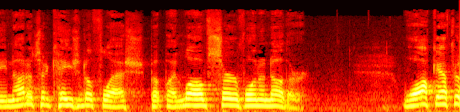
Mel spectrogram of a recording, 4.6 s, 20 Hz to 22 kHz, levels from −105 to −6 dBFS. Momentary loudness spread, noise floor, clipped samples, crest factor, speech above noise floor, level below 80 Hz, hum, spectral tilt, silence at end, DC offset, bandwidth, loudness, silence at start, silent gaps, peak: 12 LU; -55 dBFS; under 0.1%; 16 dB; 35 dB; -52 dBFS; none; -7.5 dB/octave; 0 s; under 0.1%; 15.5 kHz; -21 LUFS; 0 s; none; -6 dBFS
